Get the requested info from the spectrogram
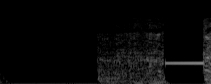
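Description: About a second of near silence, then the hissy background sound of a video clip starting, cut short near the end by a brief steady beep with the clip's sound dropped out beneath it.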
